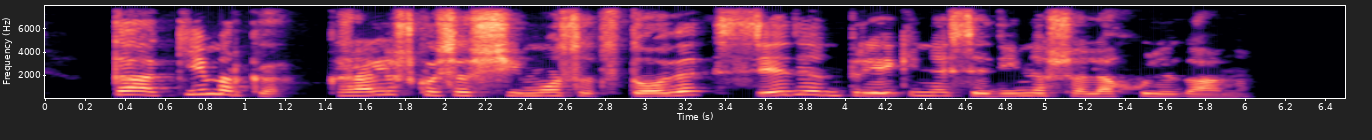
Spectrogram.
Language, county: Lithuanian, Panevėžys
